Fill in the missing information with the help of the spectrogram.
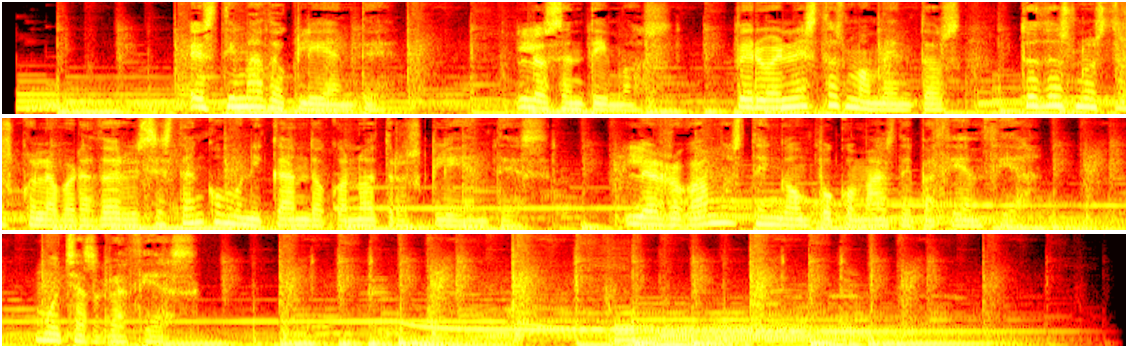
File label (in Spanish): esp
